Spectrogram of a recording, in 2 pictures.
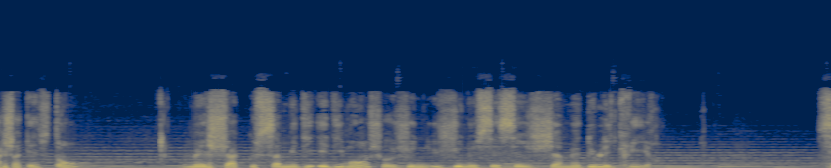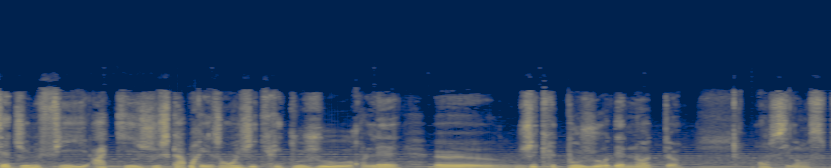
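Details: Stuttering in a French-speaking adult man who grew up with a stutter and followed therapy for several months as an adult; he says he still stutters occasionally while speaking here.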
